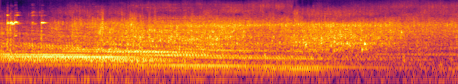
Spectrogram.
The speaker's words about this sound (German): Passt auf! Das Löschflugzeug wirft Wasserbomben!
